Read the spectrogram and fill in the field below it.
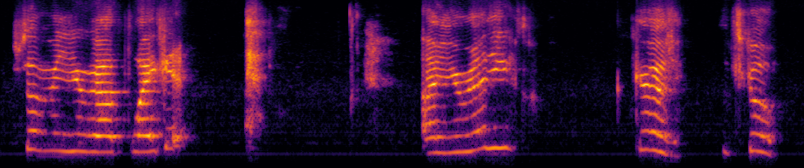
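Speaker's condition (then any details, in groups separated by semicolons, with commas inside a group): Cerebral palsy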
